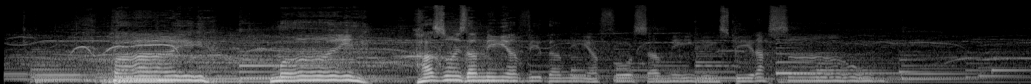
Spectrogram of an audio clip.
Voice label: masc, Dia dos Pais – Voz Masculina

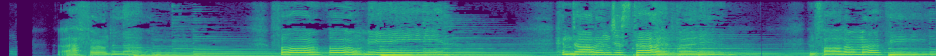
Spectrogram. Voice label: dia dos namorados distante, voz masculina

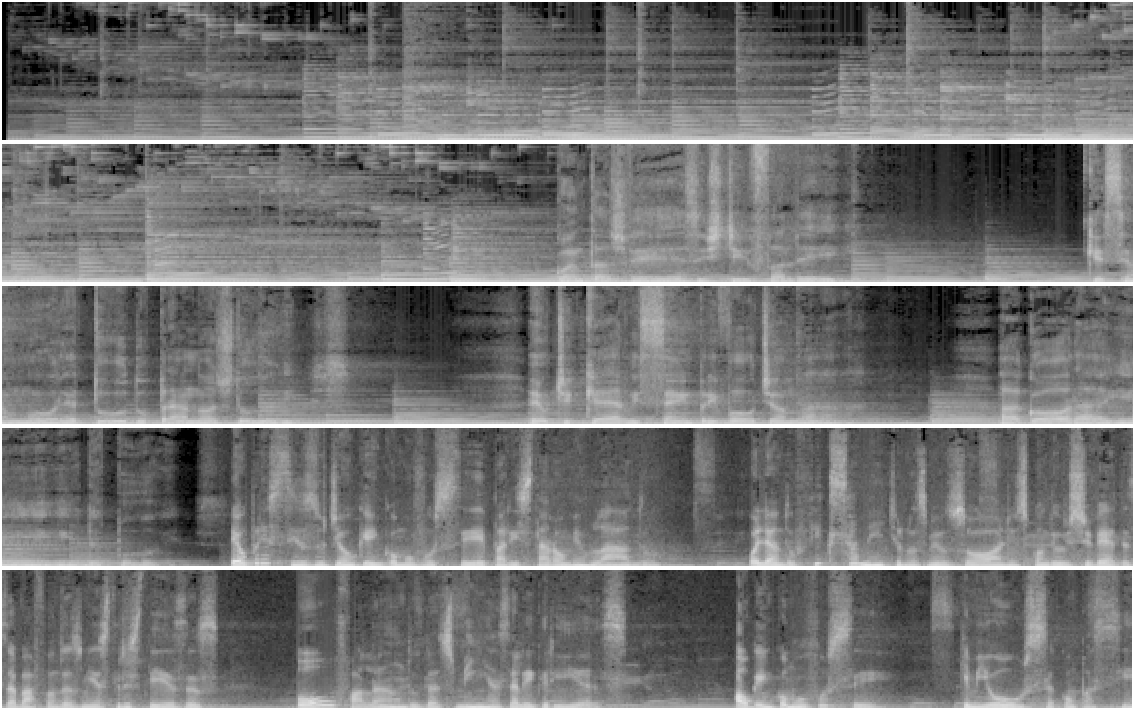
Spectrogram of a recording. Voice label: amizade fem, Telemensagem Amizade – Voz Feminina; Telemensagens de Aniversário

